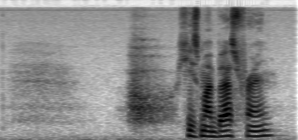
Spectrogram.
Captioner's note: sighs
